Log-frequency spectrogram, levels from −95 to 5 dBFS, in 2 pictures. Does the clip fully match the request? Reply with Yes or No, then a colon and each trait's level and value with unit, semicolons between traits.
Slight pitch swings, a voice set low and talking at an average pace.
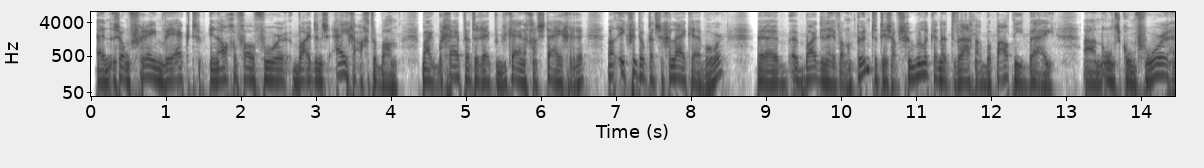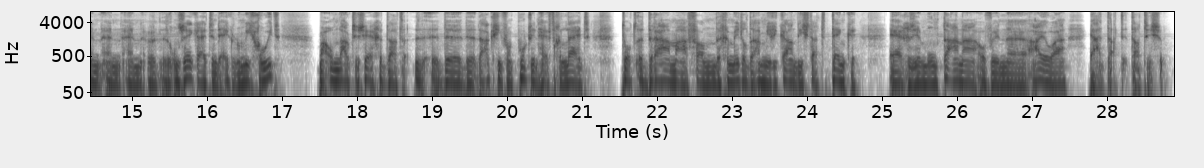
No: average, 3.7 semitones; low, 100 Hz; average, 190 wpm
